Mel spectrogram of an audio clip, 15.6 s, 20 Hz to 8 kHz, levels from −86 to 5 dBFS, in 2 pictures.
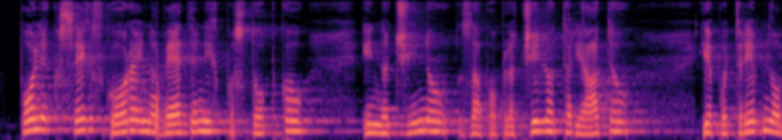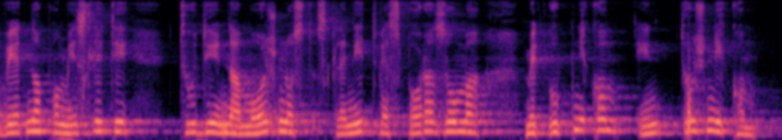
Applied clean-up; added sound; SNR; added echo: none; Tap; 5 dB; none.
